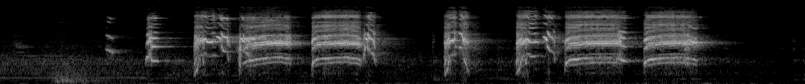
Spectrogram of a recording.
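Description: A bird calling loudly, in two runs of about three calls, each call about half a second long.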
